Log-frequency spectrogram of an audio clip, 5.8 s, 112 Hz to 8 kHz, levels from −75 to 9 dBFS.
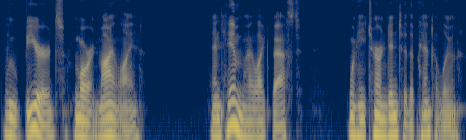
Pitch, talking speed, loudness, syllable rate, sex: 105 Hz, 175 wpm, -18 LUFS, 4.8 syllables/s, male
